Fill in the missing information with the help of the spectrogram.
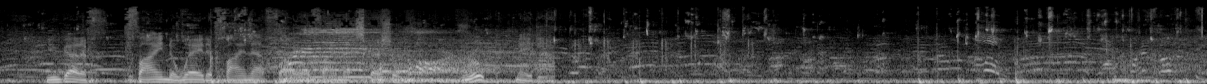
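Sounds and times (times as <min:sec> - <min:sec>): arena crowd noise: 0:00.0 - 0:12.0
sneakers squeaking on court: 0:05.5 - 0:12.0.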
